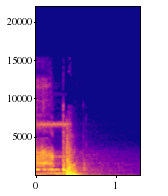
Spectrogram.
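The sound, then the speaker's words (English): A door is slammed hard, giving a single sharp, heavy bang that fades smoothly over about a second. “And I scream at the top of my 10-year-old lungs and I slam the door hard.”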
